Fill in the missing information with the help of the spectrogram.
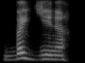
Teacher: या के ऊपर आपका मुशद्दद है। इसको अच्छा ज़ोर देके पढ़ना है शद्दा के साथ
